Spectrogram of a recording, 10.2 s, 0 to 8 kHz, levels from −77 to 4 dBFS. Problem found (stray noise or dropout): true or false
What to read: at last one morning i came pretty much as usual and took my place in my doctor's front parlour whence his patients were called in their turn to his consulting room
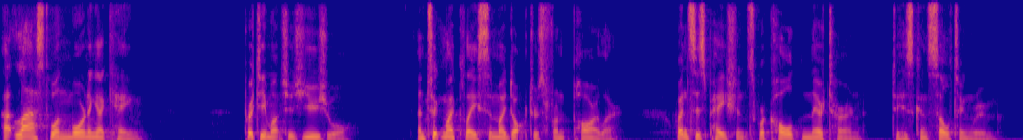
false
